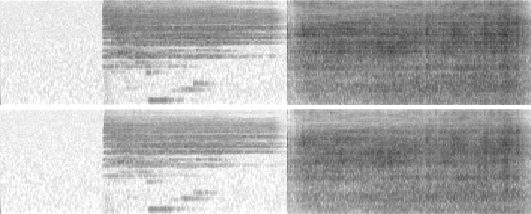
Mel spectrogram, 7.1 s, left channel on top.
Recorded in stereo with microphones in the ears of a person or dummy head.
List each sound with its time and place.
1.4 s a dropped coin: 30° left (ahead or behind), 1.9 m
3.8 s tearing paper: 5° right (ahead or behind), 1.1 m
